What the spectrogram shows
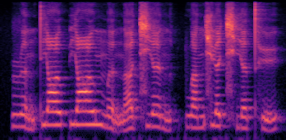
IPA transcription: ɻə̰˨˩nt̪jɑ˥ʊ̯ pjɑ˥ʊ̯mə̰˨˩nä˥˧ t͡ɕjɛ˥˩n | pwa˧˥nɕɥɛ˥t͡ɕʰjɛ˧˥t̪ʰy̰˨˩˦

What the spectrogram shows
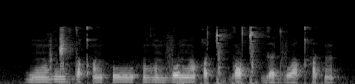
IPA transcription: bũːʁŋ͡ǁo̤dɒqʼõŋ huːhũʁõm voɾũːqɒ ǀṳɡ ɒǀo̤ ɡɜdvoː qʰəkə̃

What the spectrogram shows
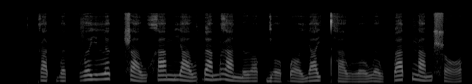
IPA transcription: ka˨˩k̚wə˨˩k̚və˧j lə˦˥k̚ ʂa˨˩˨wxa˧mja˨˩˦w ɗa˧˥mɣa˨˩nɹɔ˨˩k̚ jo˨˩˨ɓɔ˨˩˨ja˧j t̪ʰa˨˩wlo˨˩˦wə˨˩˨w ɓa˦˥t̚ŋa˧˥mʂɔ˨˩˦

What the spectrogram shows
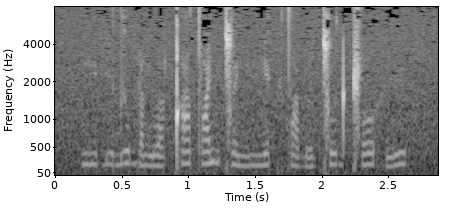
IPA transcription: nʲɯɠidɯ benʲðˤyǃæ tˤenʲǀønʲunʲ æktˤebi ǀud ǁo xy

